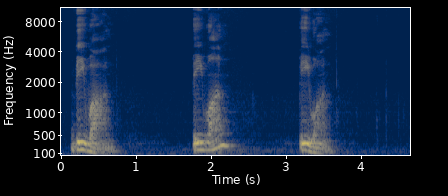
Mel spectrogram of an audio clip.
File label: "biwan", Dhurga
